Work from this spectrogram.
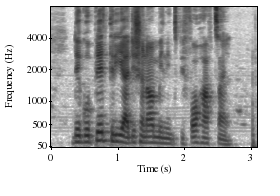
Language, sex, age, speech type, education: Nigerian Pidgin, male, 15-29, spontaneous, tertiary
